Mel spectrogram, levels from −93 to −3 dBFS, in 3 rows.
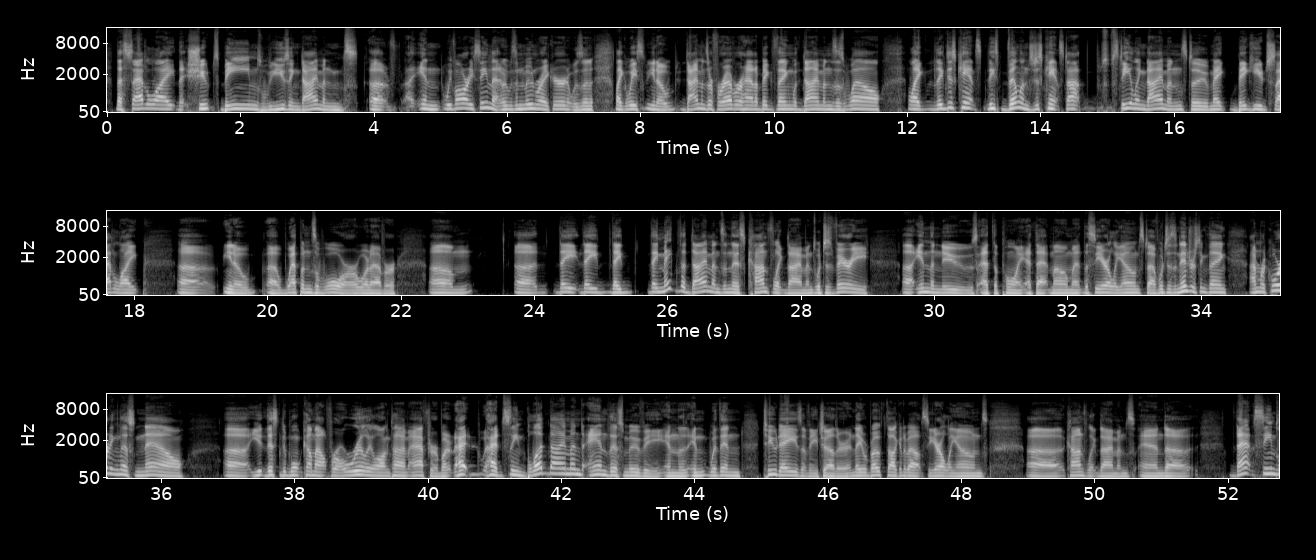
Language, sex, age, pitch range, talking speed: English, male, 30-49, 135-170 Hz, 165 wpm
